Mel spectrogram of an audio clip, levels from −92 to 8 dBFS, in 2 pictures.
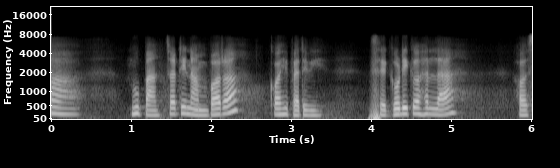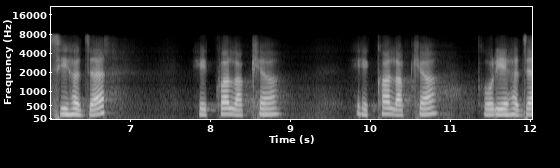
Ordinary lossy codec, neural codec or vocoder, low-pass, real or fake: none; codec, 16 kHz, about 1 kbps, DyCAST, with the encoder's durations; none; fake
